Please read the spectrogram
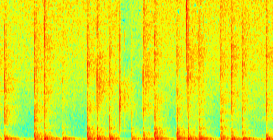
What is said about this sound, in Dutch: Oké, okay, je hoort opnieuw het, het gegalopeer van paarden rondom u.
